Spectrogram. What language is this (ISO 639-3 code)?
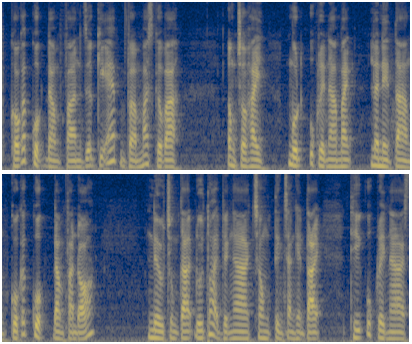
vie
